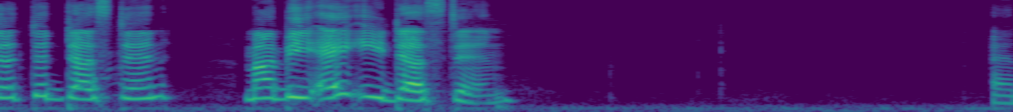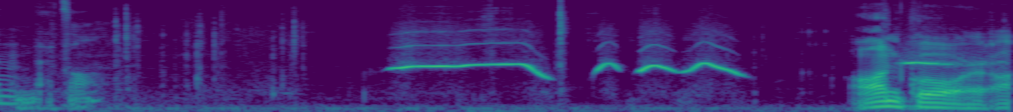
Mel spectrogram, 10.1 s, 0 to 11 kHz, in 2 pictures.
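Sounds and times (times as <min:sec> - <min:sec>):
speech: 0:00.0 - 0:02.6, 0:05.0 - 0:05.8, 0:09.4 - 0:10.1
person whistling a short tune: 0:07.0 - 0:08.8.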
